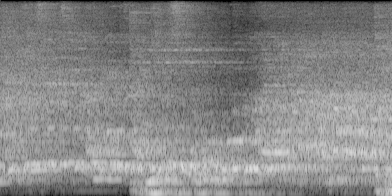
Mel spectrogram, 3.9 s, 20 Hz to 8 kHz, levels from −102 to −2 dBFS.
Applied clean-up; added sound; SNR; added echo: none; none; none; reverberation time 1.9 s.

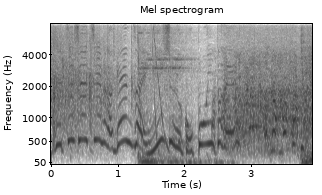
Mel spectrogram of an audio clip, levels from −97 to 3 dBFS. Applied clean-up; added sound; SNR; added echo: none; none; none; none.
